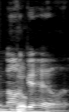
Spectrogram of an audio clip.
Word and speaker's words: Monongahela: The Ohio, the Allegheny, and then how do you pronounce the other one? The Monongahela. Monongahela, right?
